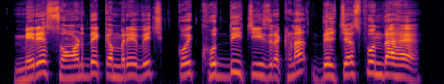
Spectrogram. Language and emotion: Punjabi, happy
